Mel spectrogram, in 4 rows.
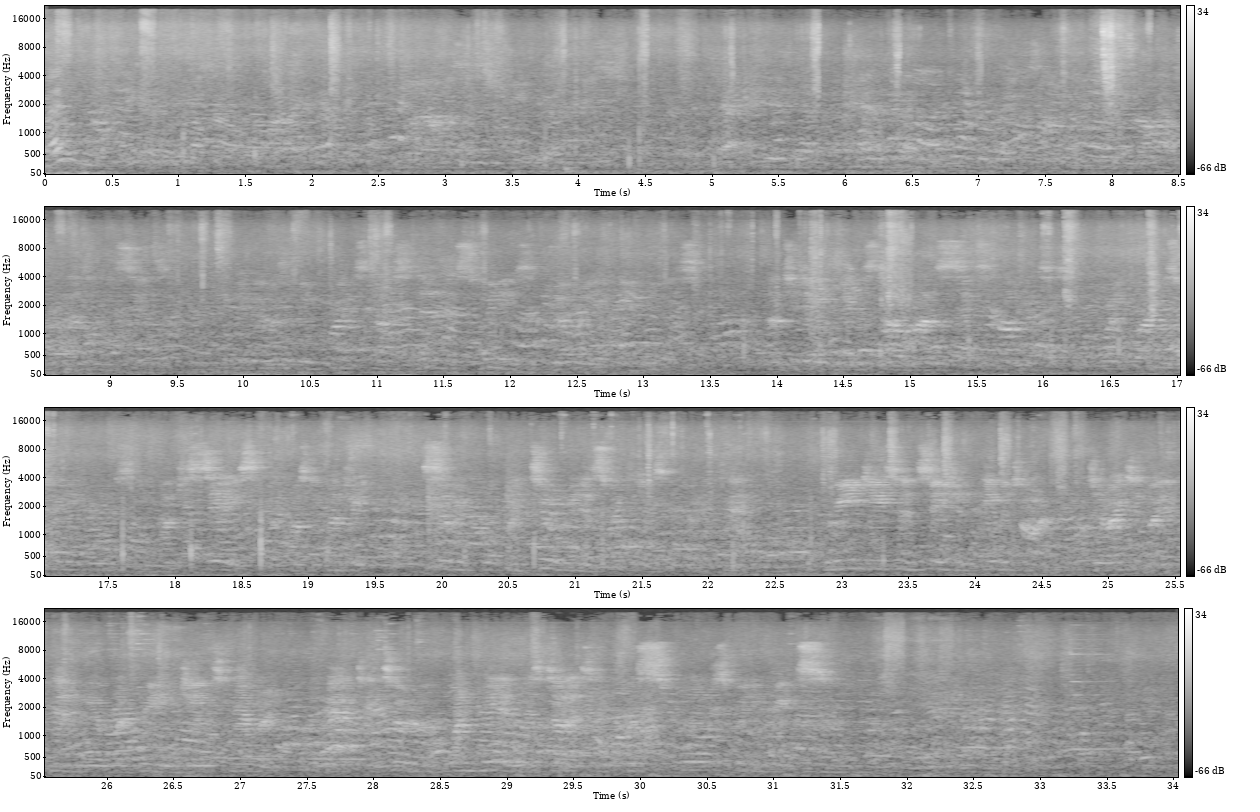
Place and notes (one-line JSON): {"title": "berlin, herzbergstraße: dong xuan center, halle - the city, the country & me: dong xuan center, hall 1", "date": "2011-03-06 15:47:00", "description": "soundwalk through hall 1 of the dong xuan center, a vietnamese indoor market with hundreds of shops where you will find everything and anything (food, clothes, shoes, electrical appliance, toys, videos, hairdressers, betting offices, nail and beauty studios, restaurants etc.)\nthe city, the country & me: march 6, 2011", "latitude": "52.53", "longitude": "13.49", "altitude": "50", "timezone": "Europe/Berlin"}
